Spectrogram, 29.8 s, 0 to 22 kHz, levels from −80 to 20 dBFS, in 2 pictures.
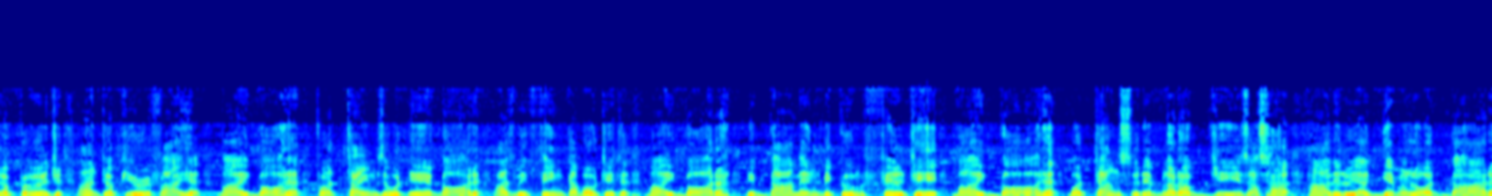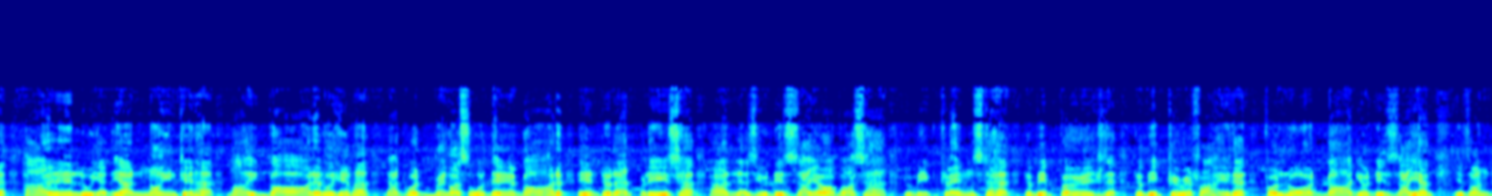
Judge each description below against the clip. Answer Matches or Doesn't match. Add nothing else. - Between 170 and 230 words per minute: Doesn't match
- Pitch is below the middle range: Doesn't match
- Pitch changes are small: Matches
